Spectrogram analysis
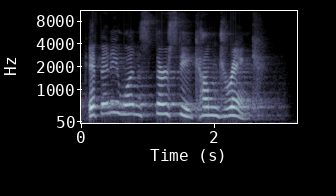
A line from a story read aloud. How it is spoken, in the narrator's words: this Jesus standing and shouting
